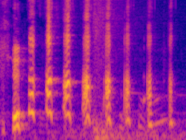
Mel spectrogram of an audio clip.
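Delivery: rapid staccato high laughter; helpless high-pitched giggling; high cackling laugh. Real, not acted. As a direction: burst into a high, stuttering laugh. Amused by stomach noises.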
